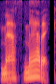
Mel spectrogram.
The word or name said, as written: mathematic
